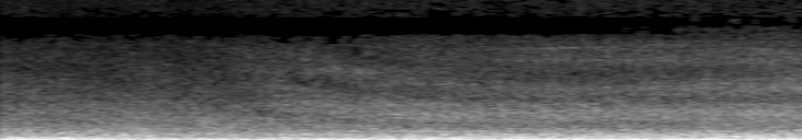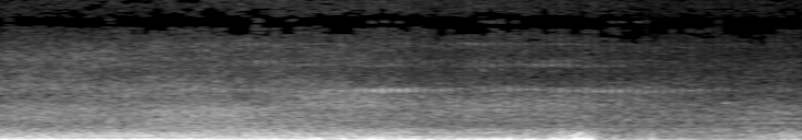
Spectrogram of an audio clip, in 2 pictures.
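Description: Road traffic on a busy city street: a steady rumble of passing vehicles that drops off suddenly about seven seconds in.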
